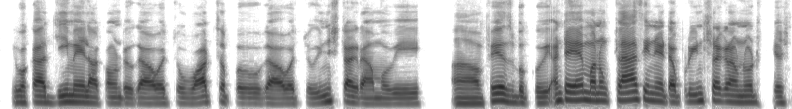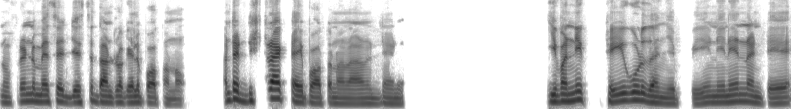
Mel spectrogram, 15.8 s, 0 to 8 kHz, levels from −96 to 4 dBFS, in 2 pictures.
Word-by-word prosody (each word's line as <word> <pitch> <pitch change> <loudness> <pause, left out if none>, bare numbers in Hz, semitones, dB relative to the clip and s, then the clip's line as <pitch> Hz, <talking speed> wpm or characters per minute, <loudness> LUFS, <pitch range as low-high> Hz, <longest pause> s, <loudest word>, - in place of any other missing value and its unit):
ఈ - - -11
ఒక 130 - 0 0.2
Gmail 130 -1 +2
account 115 0 -5
కావచ్చు, 105 0 -1
వాట్సాపు 120 -1 -1 0.3
కావచ్చు, 105 +2 -1
ఇంస్టాగ్రామ్‌వి 105 -6 -1 0.5
ఆహ్ 105 0 +1
ఫేస్‌బు‌‌క్‌వి 120 -7 +1
అంటే 170 +2 +4 0.2
మనం 155 0 +2
class 170 +3 +4
ఇనేటప్పుడు 140 -2 0
Instagram 140 -4 0
notification 120 -1 -6
friend 145 0 0
message 135 -3 0
జెస్తే 125 +5 -3
దాంట్లోకి 125 -1 0
వెళ్ళిపోతున్నాం. 110 -6 -3 0.4
అంటే 160 - +5
డిస్ట్రాక్ట్ 200 +5 +5
అయిపోతున్నాను 105 -3 -1 0.2
నేను. 105 -1 -6 1.5
ఇవన్నీ 150 +4 +4 0.3
చెయ్యగూడదని 140 -5 +2
జెప్పీ, 100 0 -9 0.2
నేనేందంటే, 125 -4 -1
125 Hz, 110 wpm, -23 LUFS, 105-145 Hz, 1.5 s, అంటే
